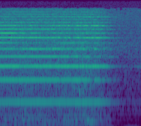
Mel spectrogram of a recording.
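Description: Near silence: faint room tone with a thin steady electronic whine, dropping to dead silence just before the end.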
